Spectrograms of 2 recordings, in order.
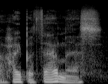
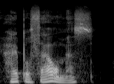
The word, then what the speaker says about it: hypothalamus: So when we're angry, it activates the hypothalamus. I don't know if I said that right. Hypothalamus. – Hypothalamus. Yeah, that's hypothalamus. – Correct.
